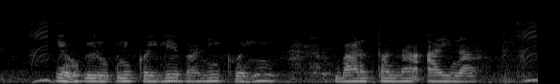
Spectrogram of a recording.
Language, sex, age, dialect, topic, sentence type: Bhojpuri, female, 18-24, Southern / Standard, agriculture, question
